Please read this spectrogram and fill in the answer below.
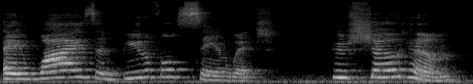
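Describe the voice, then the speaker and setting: A woman's voice: sits high, expressive, takes it slowly, a bit bright, pitched above the performer's own voice, full character voice. A woman voicing a cowed, hesitant male pig in a children's storybook, meek and weary. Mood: resigned. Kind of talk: children's storybook read-aloud. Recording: echoey room, faint background noise.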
